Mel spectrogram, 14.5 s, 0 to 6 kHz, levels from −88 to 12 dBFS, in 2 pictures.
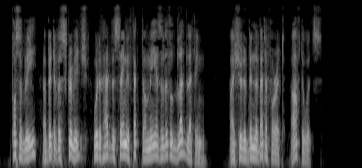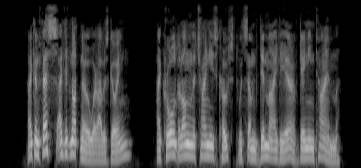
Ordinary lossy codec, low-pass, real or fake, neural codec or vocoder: MP3, 24 kbps; 5.4 kHz; real; none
